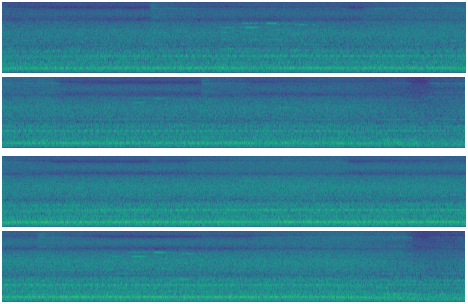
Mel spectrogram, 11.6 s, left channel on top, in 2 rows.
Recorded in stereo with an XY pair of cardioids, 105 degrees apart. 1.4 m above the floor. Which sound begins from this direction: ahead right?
A fan, at 0.0 s.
